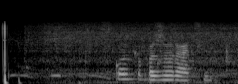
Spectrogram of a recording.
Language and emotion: Russian, neutral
